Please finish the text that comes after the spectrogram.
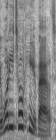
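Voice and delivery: high-pitched, baffled question; mock incredulous. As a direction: act out baffled disbelief. Disciples baffled by Jesus' question.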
